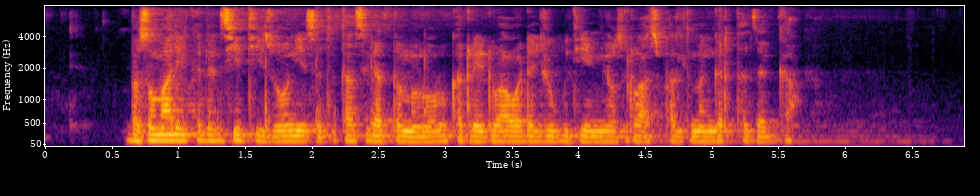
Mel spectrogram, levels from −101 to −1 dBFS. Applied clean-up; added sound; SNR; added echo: neural separator model SepFormer DNS4.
